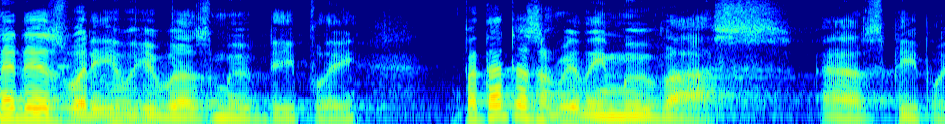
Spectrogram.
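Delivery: ordinary talk, nothing marked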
